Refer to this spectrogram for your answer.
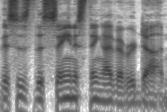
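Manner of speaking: normal talking voice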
